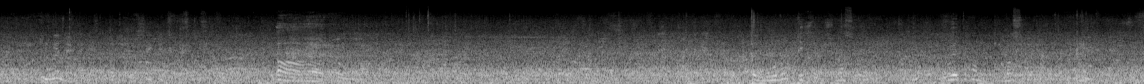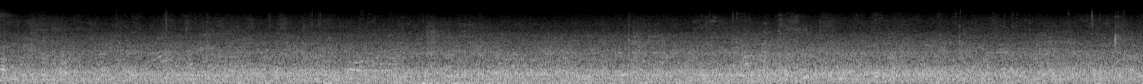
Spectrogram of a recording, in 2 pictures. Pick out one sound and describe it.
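Many voices of a crowd murmur and chatter in a large echoing hall.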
